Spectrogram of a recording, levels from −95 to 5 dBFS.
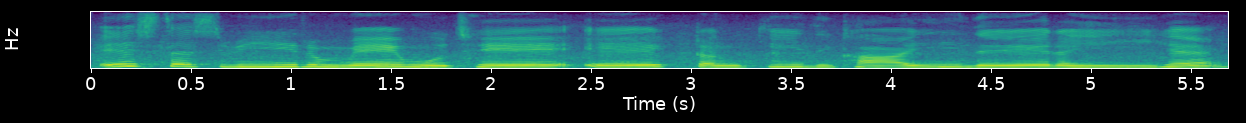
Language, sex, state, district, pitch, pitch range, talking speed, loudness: Hindi, female, Madhya Pradesh, Katni, 230 Hz, 215-245 Hz, 105 wpm, -11 LUFS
